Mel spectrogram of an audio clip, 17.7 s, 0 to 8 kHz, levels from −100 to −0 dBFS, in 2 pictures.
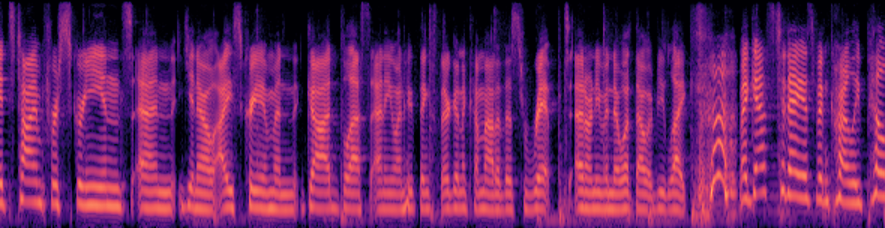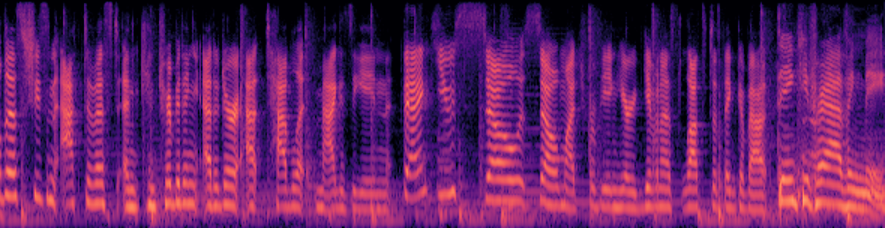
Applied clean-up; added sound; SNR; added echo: none; none; none; none.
